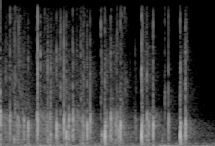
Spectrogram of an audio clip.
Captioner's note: applause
